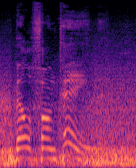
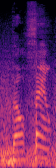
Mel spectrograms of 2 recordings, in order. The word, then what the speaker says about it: Bellefontaine: The next town you would think would be pronounced Bellefontaine, but it's actually in proper Ohio and is pronounced Bellefountain.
